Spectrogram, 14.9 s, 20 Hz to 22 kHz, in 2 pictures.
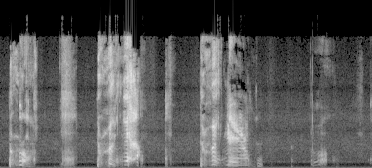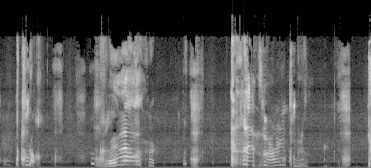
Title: Pertussis cough and wheezing 1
